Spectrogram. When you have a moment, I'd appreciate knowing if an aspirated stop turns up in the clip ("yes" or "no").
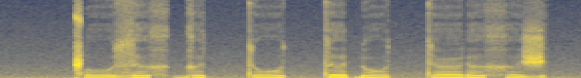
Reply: no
